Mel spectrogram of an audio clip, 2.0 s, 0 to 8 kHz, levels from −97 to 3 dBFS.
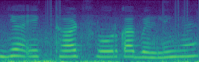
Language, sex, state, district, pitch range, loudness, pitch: Hindi, female, Uttar Pradesh, Gorakhpur, 265-280 Hz, -28 LUFS, 270 Hz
